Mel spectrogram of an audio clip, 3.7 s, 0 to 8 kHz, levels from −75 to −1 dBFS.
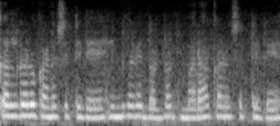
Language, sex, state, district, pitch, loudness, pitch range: Kannada, female, Karnataka, Raichur, 235 Hz, -14 LUFS, 215-245 Hz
